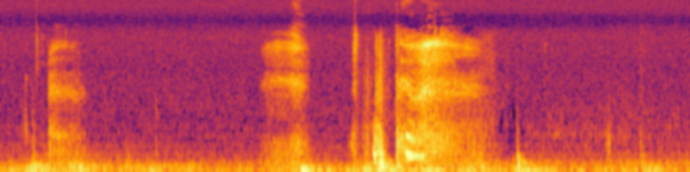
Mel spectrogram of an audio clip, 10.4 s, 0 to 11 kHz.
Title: Sneezing pt3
